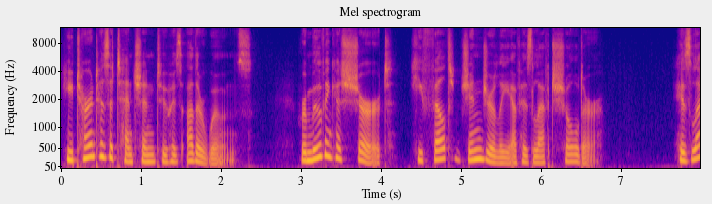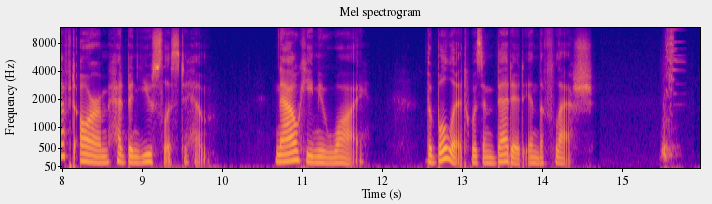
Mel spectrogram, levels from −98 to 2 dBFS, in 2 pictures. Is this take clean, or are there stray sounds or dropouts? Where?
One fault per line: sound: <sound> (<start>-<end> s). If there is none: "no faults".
sound: whoosh (15.5-15.8 s)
